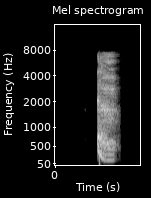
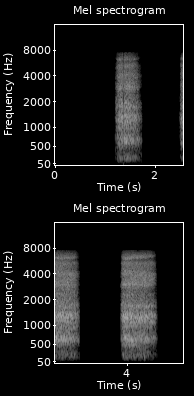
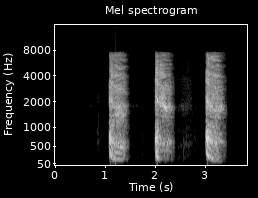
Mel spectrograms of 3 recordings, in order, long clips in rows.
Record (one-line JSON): {"cough_length": "1.7 s", "cough_amplitude": 27035, "cough_signal_mean_std_ratio": 0.36, "exhalation_length": "5.1 s", "exhalation_amplitude": 5230, "exhalation_signal_mean_std_ratio": 0.48, "three_cough_length": "3.8 s", "three_cough_amplitude": 28378, "three_cough_signal_mean_std_ratio": 0.4, "survey_phase": "beta (2021-08-13 to 2022-03-07)", "age": "18-44", "gender": "Female", "wearing_mask": "Yes", "symptom_runny_or_blocked_nose": true, "smoker_status": "Never smoked", "respiratory_condition_asthma": false, "respiratory_condition_other": false, "recruitment_source": "Test and Trace", "submission_delay": "1 day", "covid_test_result": "Positive", "covid_test_method": "RT-qPCR", "covid_ct_value": 20.3, "covid_ct_gene": "ORF1ab gene"}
